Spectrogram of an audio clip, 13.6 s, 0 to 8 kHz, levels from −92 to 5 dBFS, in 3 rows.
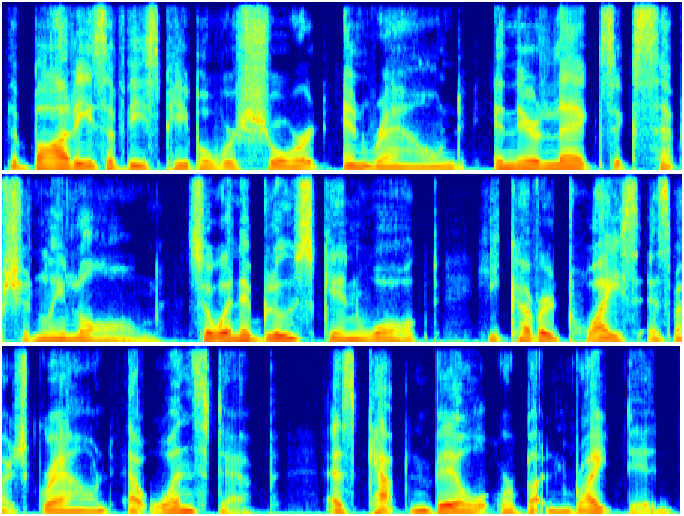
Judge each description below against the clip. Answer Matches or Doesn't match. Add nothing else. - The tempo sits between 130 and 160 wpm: Matches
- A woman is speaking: Matches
